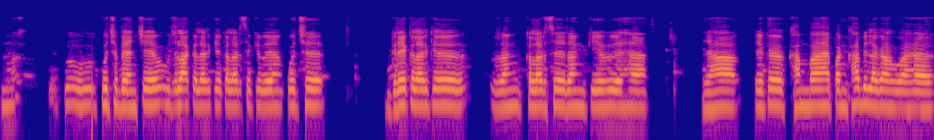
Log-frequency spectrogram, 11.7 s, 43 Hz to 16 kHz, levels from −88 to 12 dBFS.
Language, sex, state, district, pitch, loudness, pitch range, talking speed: Hindi, male, Bihar, Saharsa, 180 Hz, -17 LUFS, 175-185 Hz, 165 wpm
